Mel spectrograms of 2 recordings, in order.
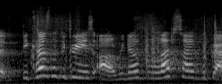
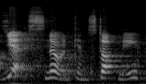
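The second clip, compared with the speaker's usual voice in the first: usual speaking voice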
